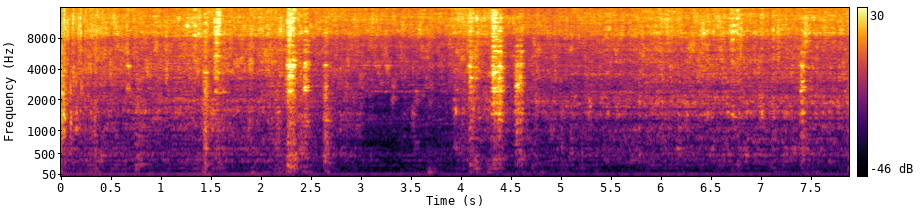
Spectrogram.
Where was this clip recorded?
in a kitchen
